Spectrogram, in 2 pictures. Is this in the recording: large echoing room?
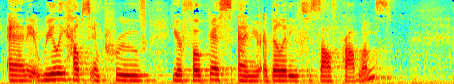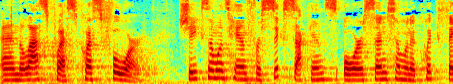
yes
